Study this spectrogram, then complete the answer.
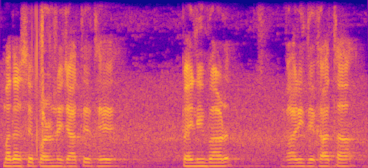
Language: Urdu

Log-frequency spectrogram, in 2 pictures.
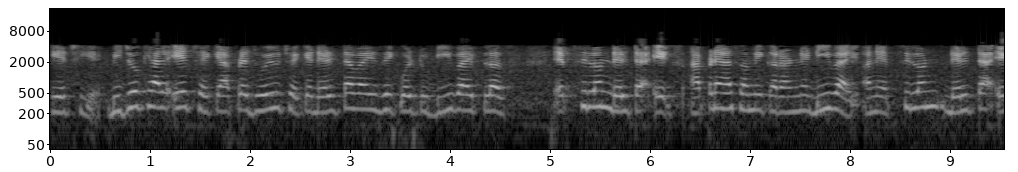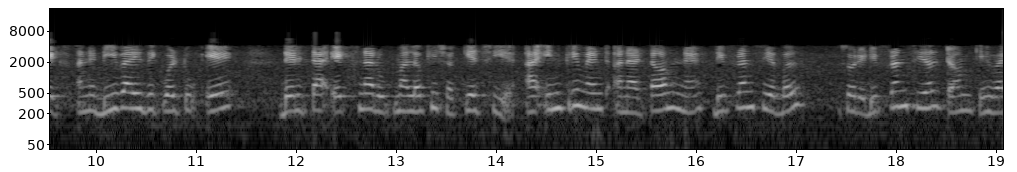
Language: Gujarati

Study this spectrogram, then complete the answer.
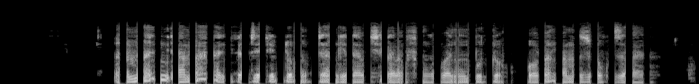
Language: Ganda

